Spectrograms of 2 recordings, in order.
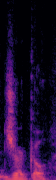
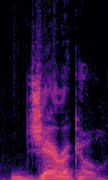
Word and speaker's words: Jericho: Chris Jerico uh Jericho jerko not jerko Jericho three syllables Jericho oh like the Bible exactly the walls of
